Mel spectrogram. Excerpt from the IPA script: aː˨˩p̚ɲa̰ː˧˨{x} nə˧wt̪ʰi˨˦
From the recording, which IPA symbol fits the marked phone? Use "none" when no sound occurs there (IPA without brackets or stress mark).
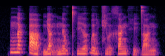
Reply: ŋ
